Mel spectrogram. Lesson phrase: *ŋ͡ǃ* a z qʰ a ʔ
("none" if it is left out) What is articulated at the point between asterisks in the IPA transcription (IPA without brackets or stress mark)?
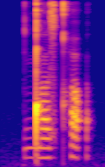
ŋ͡ǃ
